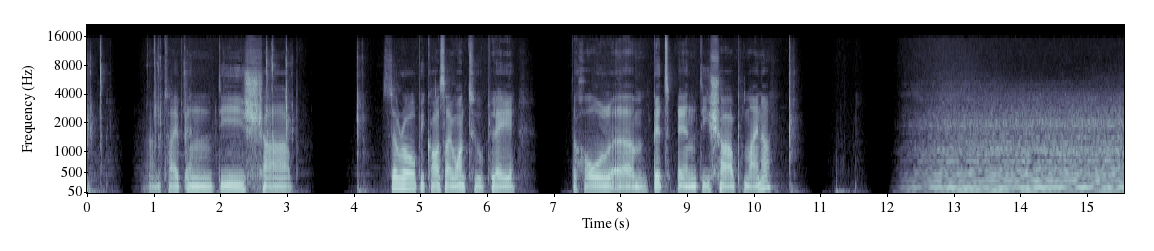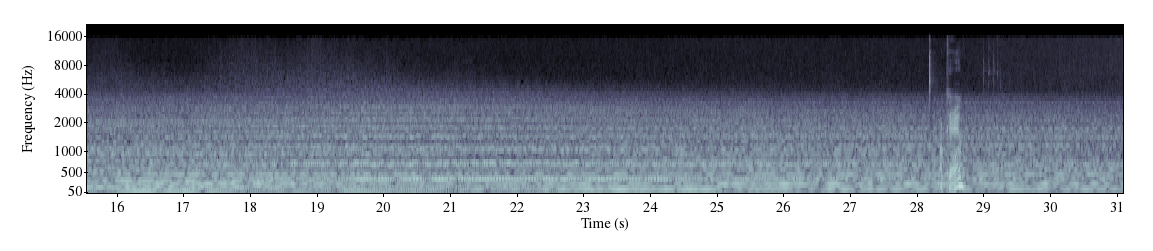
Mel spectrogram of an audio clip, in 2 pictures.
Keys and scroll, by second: 0.7 #, 0.9 super+a, 2.6 shift+d, 2.9 shift+#, 3.7 #, 5.0 0, 10.5 Return.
